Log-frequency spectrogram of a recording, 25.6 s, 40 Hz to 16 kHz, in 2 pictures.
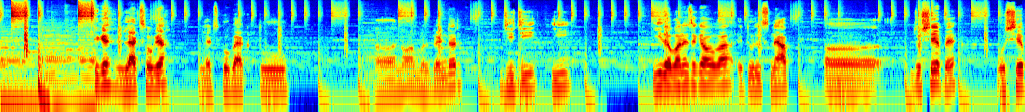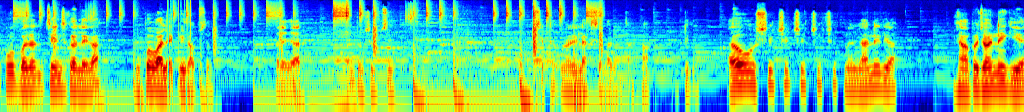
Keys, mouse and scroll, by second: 2.3 middle click, 2.6 middle click, 3.2 alt+click, 3.9 middle click, 4.5 shift+middle click, 4.8 middle click, 5.3 middle click, 5.8 g, 8.1 middle click, 9.9-11.6 middle drag, 12.0 ctrl+z, 15.1 ctrl+z, 15.2 ctrl+z, 15.6 middle click, 16.2 ctrl+shift+z, 16.8 middle click, 19.5 ctrl+shift+z, 20.0 middle click, 21.7 2, 21.9 1, 22.5 alt+z, 22.9 3, 23.2 click, 23.5 middle click, 23.9 alt+z, 24.2 1, 24.5 click, 24.8 shift+click.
